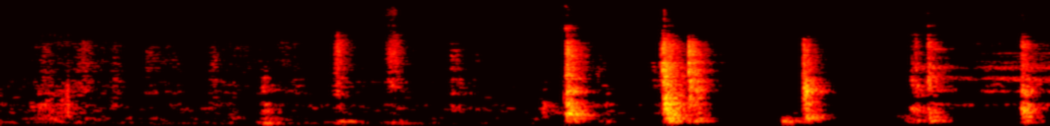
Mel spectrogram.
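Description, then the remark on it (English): Someone knocks on a door on Christmas Eve in a series of sharp, hollow raps, unevenly spaced over several seconds, a few louder than the rest, with no voices present. “Someone's knocking on the door.”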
